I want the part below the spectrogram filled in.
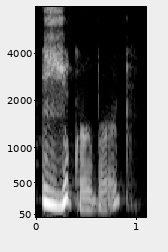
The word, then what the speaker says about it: Zuckerberg: Mark Zuckerberg, oh, I think I actually pronounced that correctly this time.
